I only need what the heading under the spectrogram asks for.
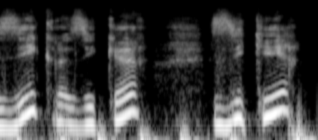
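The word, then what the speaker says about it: ذكر: appelle le rappel, le dhikr. D'ailleurs, ça aurait pu faire partie des mots. Voilà, avec plusieurs couleurs suivant le pays. Plus on va en Asie, plus on va le prononcer zikr.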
